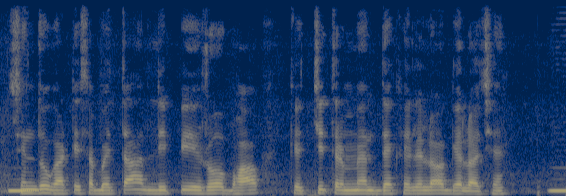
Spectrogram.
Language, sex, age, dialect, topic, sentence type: Maithili, male, 18-24, Angika, agriculture, statement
